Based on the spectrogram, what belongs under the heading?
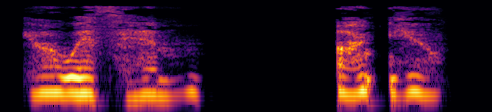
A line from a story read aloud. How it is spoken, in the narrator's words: I whispered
